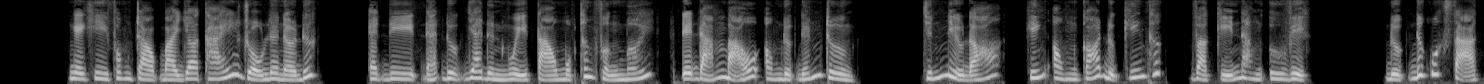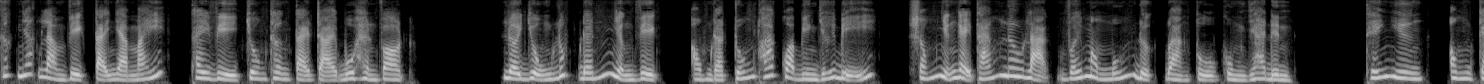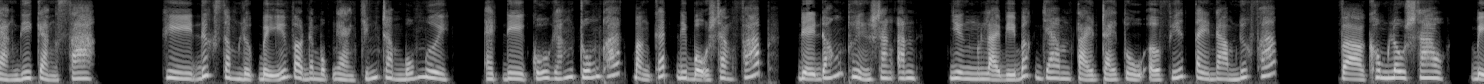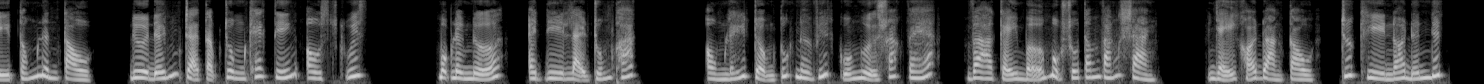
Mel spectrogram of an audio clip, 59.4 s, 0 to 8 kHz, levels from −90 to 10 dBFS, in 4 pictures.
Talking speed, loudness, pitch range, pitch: 185 wpm, -18 LUFS, 180-245 Hz, 210 Hz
